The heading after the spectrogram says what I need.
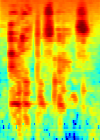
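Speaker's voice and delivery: hushed, voiceless whisper from within; whispered command to open her eyes; soft inner voice. Retold or imitated. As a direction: breathe it like a voice inside her head. Inner voice telling her wake.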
